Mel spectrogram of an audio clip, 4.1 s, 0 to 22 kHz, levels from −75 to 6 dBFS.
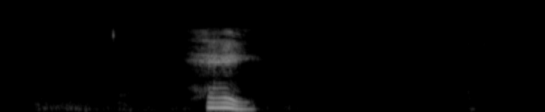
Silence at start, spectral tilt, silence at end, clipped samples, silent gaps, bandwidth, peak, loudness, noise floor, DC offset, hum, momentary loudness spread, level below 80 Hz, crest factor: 1.4 s; -4.5 dB/octave; 2.2 s; under 0.1%; none; 8 kHz; -14 dBFS; -31 LUFS; -82 dBFS; under 0.1%; none; 24 LU; -76 dBFS; 26 dB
